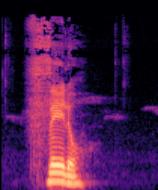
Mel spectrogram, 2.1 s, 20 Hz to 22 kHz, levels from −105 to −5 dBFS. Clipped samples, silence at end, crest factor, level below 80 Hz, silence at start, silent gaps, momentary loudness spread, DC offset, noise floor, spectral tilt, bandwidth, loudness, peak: under 0.1%; 1 s; 18 dB; -56 dBFS; 0.4 s; none; 18 LU; under 0.1%; -63 dBFS; -5.5 dB/octave; 16.5 kHz; -16 LUFS; -2 dBFS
